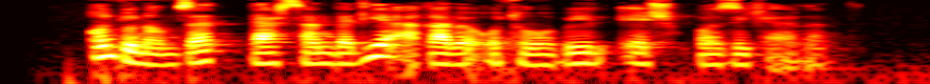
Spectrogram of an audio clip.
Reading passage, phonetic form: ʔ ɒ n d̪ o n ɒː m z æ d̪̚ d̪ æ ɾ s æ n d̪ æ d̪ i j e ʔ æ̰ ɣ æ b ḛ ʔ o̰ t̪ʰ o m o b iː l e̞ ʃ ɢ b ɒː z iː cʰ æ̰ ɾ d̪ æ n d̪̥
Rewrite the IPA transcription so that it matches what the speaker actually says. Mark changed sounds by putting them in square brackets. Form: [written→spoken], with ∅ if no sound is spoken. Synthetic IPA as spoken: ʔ ɒ n d̪ o n ɒː m z æ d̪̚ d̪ æ ɾ s æ n d̪ æ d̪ i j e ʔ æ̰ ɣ æ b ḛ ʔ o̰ t̪ʰ o m o b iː l e̞ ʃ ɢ b ɒː z iː cʰ æ̰ ɾ d̪ æ n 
